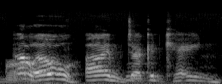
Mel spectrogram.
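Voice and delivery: put-on high then very slow old man; quavering old man greeting. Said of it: "best old man voice".

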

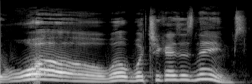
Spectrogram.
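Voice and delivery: high, stretched-out wonder; amazed. Acted. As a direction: gasp it out high, in awe. Boys amazed by talking unicorns.

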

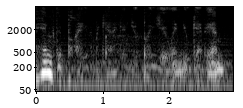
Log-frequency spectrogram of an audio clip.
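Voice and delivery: quick, hushed whisper; whispered aside. Real, not acted. Host privately offering to swap roles, whispered aside. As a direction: whisper a hurried suggestion.

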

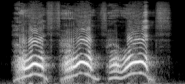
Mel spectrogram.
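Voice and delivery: high, loud huffy bird squawk; yelling bird. A narrator's reading. Bonga bird yelling about the squirrels, high squawk. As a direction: puff up and squawk in outrage. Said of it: "yelled a bonga bird".

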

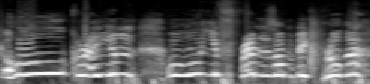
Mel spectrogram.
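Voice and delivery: put-on very high, drawn-out old-lady holler; mock old dolls. Teller mimics old dolls from across the road, mock old dolls. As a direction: imitate old dears cooing in a squeaky falsetto.

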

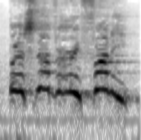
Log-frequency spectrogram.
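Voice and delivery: high put-on heckling voice; mock heckler. Host heckling his own show in a high put-on voice. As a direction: jab at the host in a squeaky voice.

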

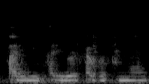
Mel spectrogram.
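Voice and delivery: ordinary delivery

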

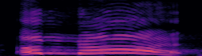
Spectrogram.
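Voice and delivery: put-on high, loud childish "I'm not"; little girl's denial. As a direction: squeal it like a stubborn little girl. Daughter's high denial, voiced.

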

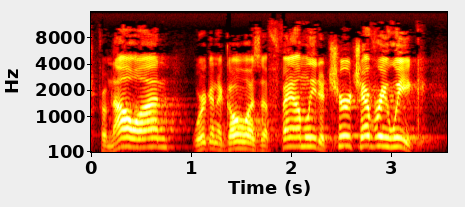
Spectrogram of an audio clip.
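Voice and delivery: high, loud parental decree; dad's pronouncement. Acted. Dad announcing a rule at the dinner table, emphatic. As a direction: lay down the family rule emphatically. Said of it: "Dad makes some sort of pronouncement".

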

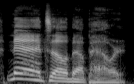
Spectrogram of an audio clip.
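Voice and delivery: a touch of a scoffing second voice in his head; lightly voiced inner dissenter brushing him off; dissenting inner voice. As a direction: toss it off as the stubborn inner voice. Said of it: "in his head, he says".

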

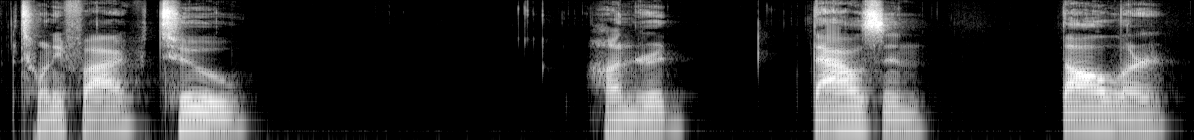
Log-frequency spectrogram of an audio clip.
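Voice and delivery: slow, rising toward a loud peak; building reveal. Acted. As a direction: build it up, climax on the number. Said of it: "drawn-out reveal of a price".

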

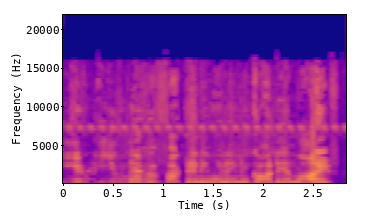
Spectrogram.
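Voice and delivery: high, loud, outraged mock Brit; hammed-up British accent. Shown as a demonstration. Showing off in accent contest, shrieking British outrage. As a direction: squawk indignantly in an exaggerated British accent. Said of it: "who has a better actually British accent".

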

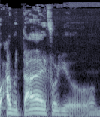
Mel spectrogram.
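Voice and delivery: low, soft crooning suitor; romantic accent. Retold or imitated. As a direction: lay on the charm, low and smooth. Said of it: "You need to perfect that accent too".

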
